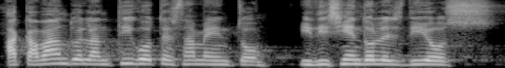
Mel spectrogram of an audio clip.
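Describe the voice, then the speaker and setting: Male preacher, Mexican accent, bright forceful tone, driving points home through repetition, long hall reverb. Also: sits high, fairly even intonation, moderate pace, smooth. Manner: emphatic, repeats phrases for effect. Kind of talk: sermon.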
